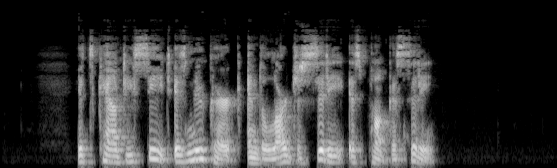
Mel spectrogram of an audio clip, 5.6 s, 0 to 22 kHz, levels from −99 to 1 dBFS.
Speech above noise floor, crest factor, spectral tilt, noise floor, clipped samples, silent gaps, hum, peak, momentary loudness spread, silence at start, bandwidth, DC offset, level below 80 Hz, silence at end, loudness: 69 dB; 18 dB; -3 dB/octave; -87 dBFS; under 0.1%; none; none; -2 dBFS; 6 LU; 0.8 s; 9.6 kHz; under 0.1%; -60 dBFS; 1.2 s; -18 LUFS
